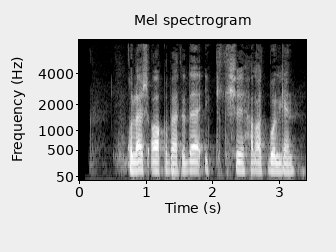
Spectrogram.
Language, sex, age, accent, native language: Uzbek, male, 18-24, Surxondaryo, Uzbek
